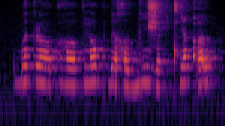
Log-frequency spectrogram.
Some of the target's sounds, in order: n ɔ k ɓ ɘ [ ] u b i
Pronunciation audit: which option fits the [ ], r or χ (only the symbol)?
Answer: χ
